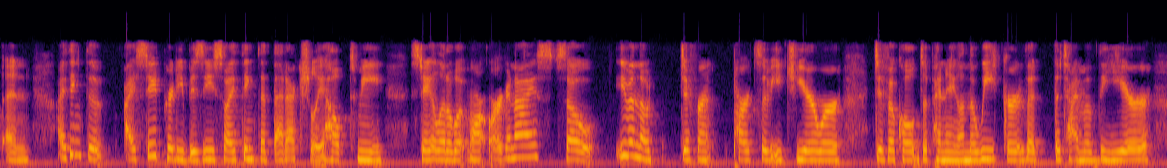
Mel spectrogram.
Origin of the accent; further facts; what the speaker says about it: Eastern Iowa, United States; I'm obviously from Eastern Iowa, so a lot of my family's back there.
